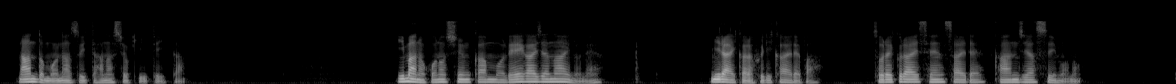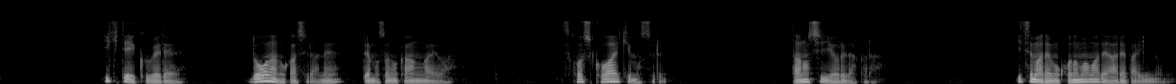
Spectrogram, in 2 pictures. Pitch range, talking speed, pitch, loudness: 95-110 Hz, 285 characters per minute, 100 Hz, -30 LUFS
